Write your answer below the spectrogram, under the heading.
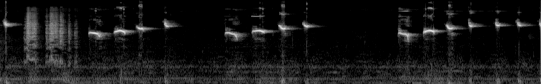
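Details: Light-vented bulbul in full song, used as a tutor recording for training other songbirds: high, thin whistled notes in short phrases, each phrase rising step by step, with a brief rasping burst near the start.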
